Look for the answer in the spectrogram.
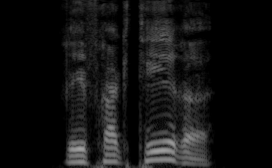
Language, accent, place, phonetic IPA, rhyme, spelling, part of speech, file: German, Germany, Berlin, [ˌʁefʁakˈtɛːʁə], -ɛːʁə, refraktäre, adjective, De-refraktäre.ogg
- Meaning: inflection of refraktär: 1. strong/mixed nominative/accusative feminine singular 2. strong nominative/accusative plural 3. weak nominative all-gender singular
